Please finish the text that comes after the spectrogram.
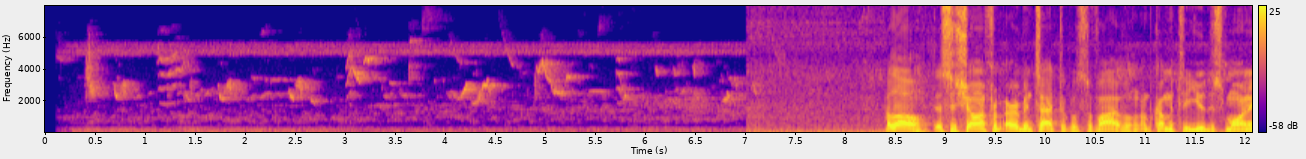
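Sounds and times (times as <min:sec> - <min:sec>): birds chirping: 0:00.1 - 0:12.0
low background rumble: 0:07.0 - 0:10.7.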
